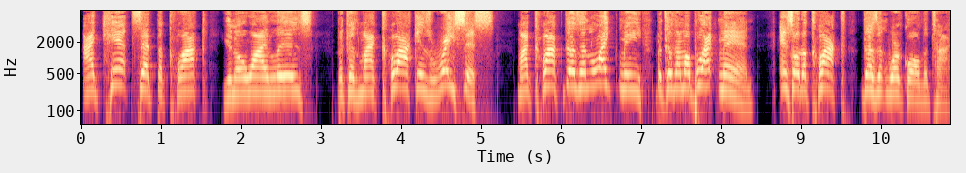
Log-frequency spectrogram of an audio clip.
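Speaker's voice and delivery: sarcastic put-on voice. Mocking a borrowed line from the left, sarcastic mock quote. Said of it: "I'm being sarcastic".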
